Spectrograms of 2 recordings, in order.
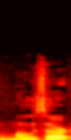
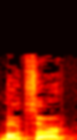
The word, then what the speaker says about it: Mozart: it's Mozart and Saltzburg sometimes you want to pronounce that Z softly and maybe see Mozart or Salzburg don't make that mistake Mozart and Salzburg between day one and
